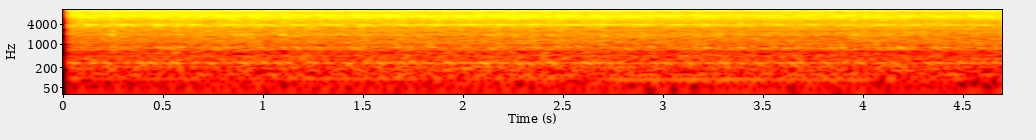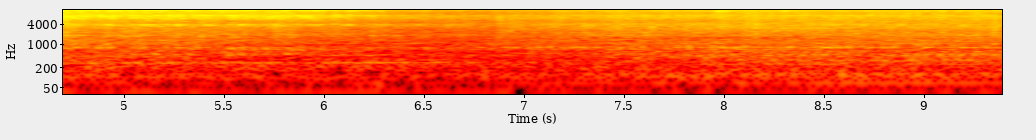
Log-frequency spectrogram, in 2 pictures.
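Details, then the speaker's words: 2006 Honda Pilot, warmed up, idling in Drive with the parking brake on under load: light, uneven ticking over the hum, also in reverse; fixed by replacing the drive belt tensioner; the timing belt tensioner was recently installed. "I have it under load I have it in Drive with the parking brake o"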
